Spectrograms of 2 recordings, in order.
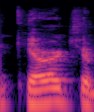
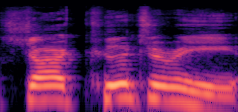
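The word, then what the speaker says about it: charcuterie: It's pronounced uh shard tree. Hold up. Uh shutoerie. Oh shuterie. Oh that makes a lot more sense.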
